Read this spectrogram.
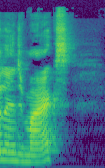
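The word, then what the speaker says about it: Landmvrks: coisa para dizer que essa banda chama Landmarks, se pronuncia Landmarks, só que o Marx, né, em vez de ser com um A, é com um V. Então seria como se fosse um A ao contrário, né?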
